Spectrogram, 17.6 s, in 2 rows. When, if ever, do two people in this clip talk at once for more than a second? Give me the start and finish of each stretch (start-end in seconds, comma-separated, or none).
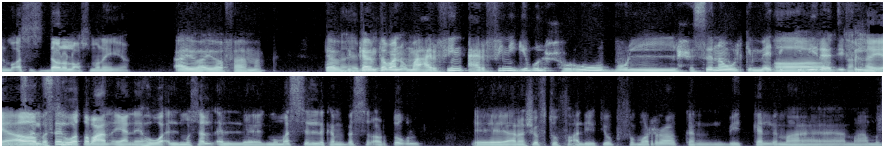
7.7-9.5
